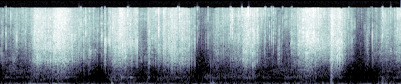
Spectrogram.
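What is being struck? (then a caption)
Plastic-foil candy wrapper. A small, flat plastic-foil Magic Gum candy packet, apparently full, is held in both hands and crinkled and rubbed between the fingers and long nails. The result is a steady run of bright, crisp crinkling that swells in several bursts and carries almost no low end.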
